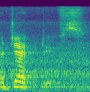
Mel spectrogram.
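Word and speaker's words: adjectives: द यूज of paired एडजेक्टिव्स, ठीक है। डी इसमें साइलेंट है, फिर से बता रही हूँ कि डी इसमें साइलेंट है, बाकी सब सारे जो लेटर्स हैं उसको हमने पढ़ना है। एडजेक्टिव्स, एडजेक्टिव्स, एडजेक्टिव्स।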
